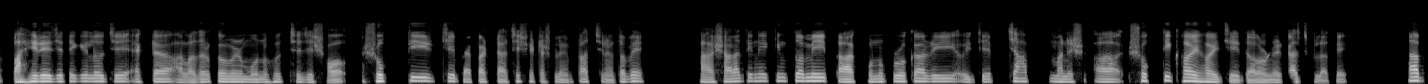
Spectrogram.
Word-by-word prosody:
বাহিরে 135 +4 +6
যেতে 140 +1 0
গেলেও 145 -1 +2
যে 140 - +2 0.2
একটা 120 +2 -1 0.2
আলাদা 105 +1 -1
রকমের 125 0 +2
মনে 115 0 0
হচ্ছে 120 0 -5
যে 115 - -1
শ - - -31 0.5
শক্তির 160 +2 +3 0.2
যে - - 0
ব্যাপারটা 115 -2 -3
আছে 135 - -5
সেইটা 130 -4 -6
আসলে 115 +1 -6
আমি 105 +2 -8
পাচ্ছি 120 - -4
না। - - -4
তবে, 145 +3 +1 0.7
আ - - +3 0.2
সারাদিনে 145 +5 0
কিন্তু 165 -1 -3
আমি 165 +1 +6 0.3
আ - - +7 0.2
কোনো 130 0 0
প্রকারই 140 0 +2 0.2
ঐযে 115 +2 -3 0.3
চাপ 140 -2 +1 0.3
মানে 125 -1 +1
শ - - -7 0.2
আ - - +4 0.3
শক্তি 170 +3 +1
ক্ষয় 160 -2 +6
হয় 120 -3 +4
যেই 105 -2 -1
ধরনের 105 +1 0
কাজগুলাতে, 105 -5 -5 0.7
আ - - +8
130 Hz, 170 wpm, -23 LUFS, 115-145 Hz, 0.7 s, আ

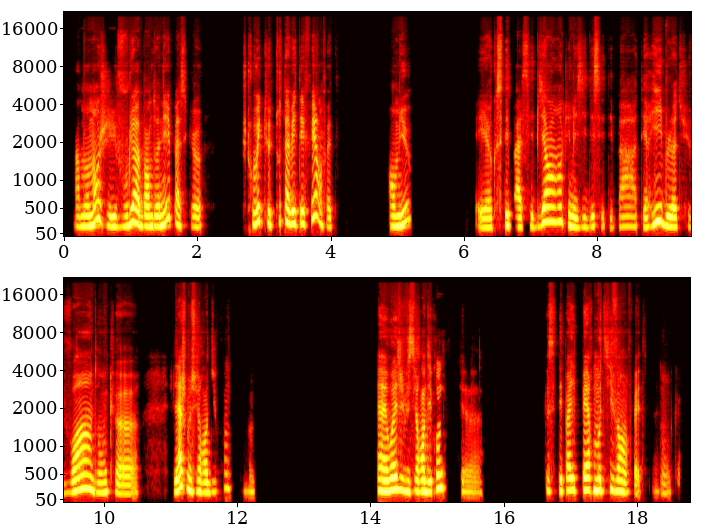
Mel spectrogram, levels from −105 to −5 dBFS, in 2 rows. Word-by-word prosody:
un 175 - -9
moment, 185 - +2
j'ai 180 - -2
voulu 180 +7 -1
abandonner 185 - +2
parce 200 - -6
que 175 -3 -8 0.6
je - - -20
trouvais 245 +5 +1
que 230 - -3
tout 235 +7 -6
avait 230 -4 +5
été 225 0 0
fait 320 +12 -1
en 210 - -3
fait, 165 -4 -11 0.8
en 180 0 -2
mieux 215 +11 +2 1.0
et 160 +1 -4
heu, - - -2
que - - -19
c'était 195 - +1
pas 175 -3 -6
assez 170 +1 -6
bien, 260 +9 +1
que 190 - -2
mes 170 -1 -2
idées, 170 +2 -7
c'était 165 -3 -16
pas 175 +1 -12
terrible, 180 -1 +2
tu 170 +1 -21
vois? 210 +8 +2
Donc, 180 +1 -4
heu, 155 - -3 0.6
là 225 +7 +7
je 265 - -7
me - - +4
suis 195 0 -1
rendu 180 +1 -3
compte 245 +4 -14 0.2
me 190 -1 -15 1.9
et 200 -2 +6
ouais, 220 +3 +7
je 225 - +1
me 195 - +2
suis 195 +1 -1
rendu 195 -1 +4
compte 245 +6 +2 0.2
que 95 -1 -12 1.0
que 205 - -7
cétait 200 0 -4
pas 210 +1 +1
hyper 220 +1 +2
motivant, 205 -1 +2
en 175 - -4
fait - - -9
donc 180 -4 -19
heu - - -26
195 Hz, 190 wpm, -23 LUFS, 175-220 Hz, 1.9 s, là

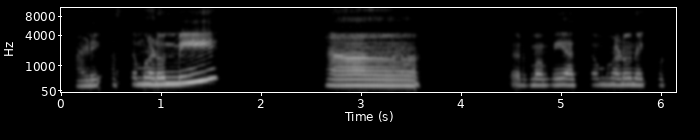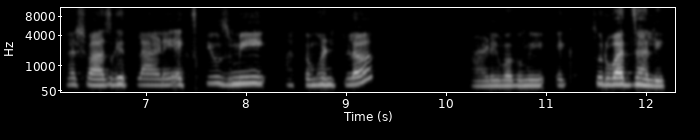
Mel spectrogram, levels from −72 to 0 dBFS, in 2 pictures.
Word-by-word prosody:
आणि 175 +3 -8
असं 205 +2 -17
म्हणून 220 +1 +1
मी 310 - +6 1.1
हां, 185 -1 +3 0.9
तर 190 - -15
मग 195 0 -7
मी 200 +1 -7
असं 200 0 -8
म्हणून 210 0 -6
एक 200 0 -7
मोठा 200 +2 -16
श्वास 195 -1 0
घेतला 215 -1 -4
आणि 200 0 -5
"एक्सक्यूज 235 +2 -7
मी", 240 +2 +2 0.2
असं 195 0 -12
म्हंटलं 210 - +1 1.0
आणि 165 +1 -8
मग 175 0 -3
मी 180 +1 -3
एक 190 +5 -13 0.2
सुरुवात 220 -1 +7
झाली. 190 -6 +2
205 Hz, 120 wpm, -31 LUFS, 185-220 Hz, 1.1 s, सुरुवात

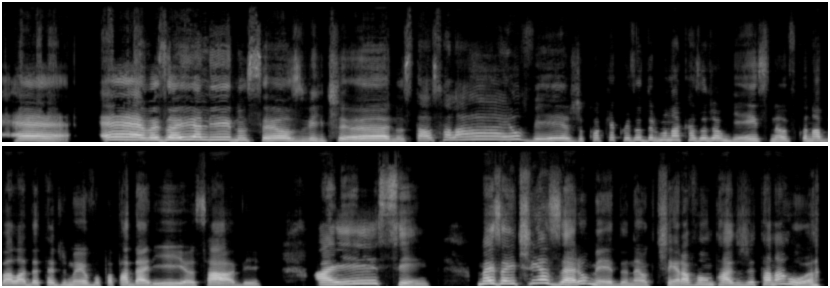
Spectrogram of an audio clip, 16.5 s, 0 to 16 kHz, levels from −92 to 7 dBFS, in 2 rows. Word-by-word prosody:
É, 250 +7 +3 0.3
é 310 -2 +5
mas 275 -1 +2
aí 290 +3 +5
ali 310 0 +1
nos 255 -1 -5
seus 245 -3 0
20 220 +1 -7
anos 215 -1 +2
tal, 240 +2 -3
você 265 - -17
fala: 290 0 -4 0.4
"Ah, 335 - -4
eu 365 0 -4
vejo 225 +1 -4
qualquer 260 +3 -12
coisa, 265 0 -9
eu - - -6
durmo 260 -2 -7
na 260 0 -2
casa 260 0 -6
de 260 - -3
alguém. 210 -4 -5
Senão 205 -1 -8
eu 215 - -5
fico 215 +3 -9
na 225 0 -1
balada 200 -1 +1
até 220 0 -4
de 200 0 -11
manhã 200 0 -2
eu 210 - -3
vou 205 +2 -9
para 215 - -5
padaria". 185 -4 0
Sabe? 150 -8 +3 0.6
Aí 285 +9 +2
sim, 175 - -5 0.5
mas 335 +4 +4
aí 330 0 +3
tinha 380 +3 +1
zero 245 +6 +3
medo, 180 - -3
né. 170 +1 -4
O 170 - -6
que 170 - -37
tinha 195 -3 -5
era 205 - +4
a - - +2
vontade 225 -3 -1
de 235 - -6
estar 250 +1 +1
na 265 +3 +2
rua. 200 - 0
235 Hz, 195 wpm, -23 LUFS, 205-265 Hz, 0.6 s, é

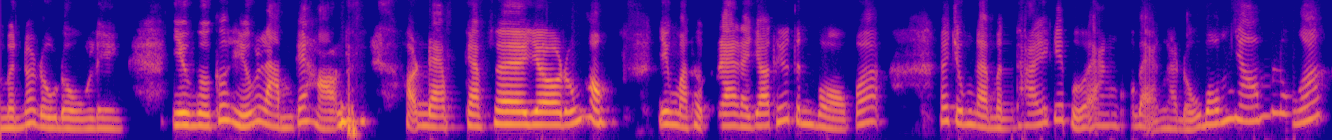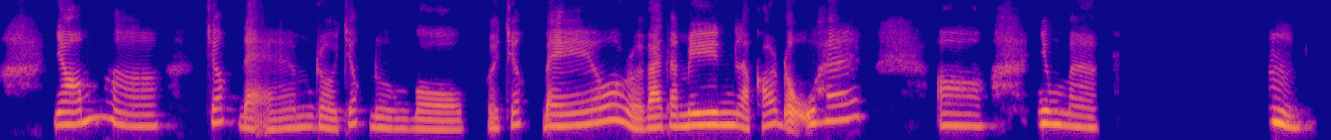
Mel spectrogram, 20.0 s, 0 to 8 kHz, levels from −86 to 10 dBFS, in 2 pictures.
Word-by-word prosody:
mình 180 0 0
nó 250 - +1
đù 180 -6 +1
đù 165 -1 0
liền. 170 -1 -4 0.4
Nhiều 225 0 +8
người 215 -1 +4
cứ 310 - +4
hiểu 225 -5 +3
lầm, 195 -9 +1
cái 280 - +2
họ 240 - +1 0.5
họ - - +3
nạp 195 -3 +1
cà 210 -1 +4
phê 235 -1 +9
vô, 230 -1 +9
đúng 240 +7 +3
hông? 255 0 +7 0.4
Nhưng 235 -1 +3
mà 195 - +1
thực - - -4
ra 215 0 +3
là 200 - +1
do 215 +2 +3
thiếu 285 +7 -1
tinh 240 -4 -1
bột 170 -6 -1
á. 255 +5 -1 0.5
Nói 285 - 0
chung 245 -4 0
là 195 - +3
mình 175 -2 -5
thấy 220 +4 -4
cái 310 - -2
bữa 180 -1 -1
ăn 215 0 -6
của 200 - -13
bạn 215 -7 -5
là 165 -1 -7
đủ 155 +2 -4
4 235 +4 +1
nhóm 300 +3 -1
luôn 425 - -5
á. 310 +5 0 0.5
Nhóm, 235 +9 0
ờ, 205 -4 -5 0.4
chất 265 +1 -6
đạm, 175 +3 -5
rồi 180 -4 -4
chất 245 -1 -9
đường 170 -3 -7
bột, 155 -1 -4 0.2
rồi - - -6
chất 230 +4 -6
béo, 235 +9 -1
rồi 240 - -1
vitamin 215 +4 +2
là 210 -3 -2
có 210 +4 -4
đủ 240 +1 0
hết. 315 +5 -3 0.5
Ờ, 215 - -6 0.7
nhưng 240 -2 +1
mà 190 -3 -4 1.3
Ừm. 205 -8 +2
215 Hz, 200 wpm, -20 LUFS, 185-245 Hz, 1.3 s, phê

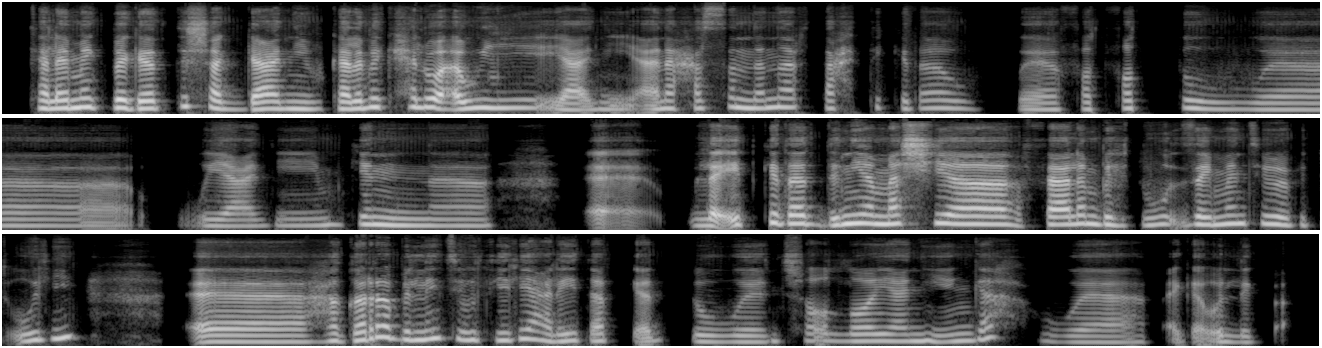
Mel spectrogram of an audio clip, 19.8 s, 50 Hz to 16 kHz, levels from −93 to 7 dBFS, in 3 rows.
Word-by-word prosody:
كلامِك 255 +2 +5
بجد 245 +2 +4
شجعني، 230 -4 +3
وكلامِك 230 +5 +3
حلو 280 -1 +2
أوي، 260 +3 +3
يعني 110 +2 -2
أنا 245 - 0
حاسة 250 +4 -7
إن 255 - +1
أنا 275 +3 -1
إرتحت 275 -1 -8
كده 245 -1 -10 0.2
وفضفضت، 220 +4 -9 0.2
و 220 -3 -6 1.2
ويعني 200 +1 -8
يمكن 225 -1 -2
آآ، 205 0 -8 1.0
لقيت 210 +2 +2
كده 270 -3 +4
الدنيا 260 +3 +4
ماشية 255 -2 +6
فعلًا 245 +5 +4
بهدوء، 230 +1 -4
زي 245 -1 0
ما 255 +3 +1
أنتِ 270 0 -3
ما 245 - +2
بتقولي 245 - -4 0.5
آآ، 200 0 +1
هاجرب 250 +8 +2
اللي 260 +3 +2
أنتِ 310 -2 -3
قلتِ 255 0 -5
لي 245 +4 -2
عليه 230 -2 -3
ده 230 0 -5
بجد، - - -6 0.2
وإن 200 0 -7
شاء 225 +1 -10
الله 220 0 -4
يعني 225 0 -4
ينجح، 235 +10 -8
وهابقى 195 -2 -11
آجي - - -11
أقول 200 - -7
لِك 185 0 -13
بقى. - - -22
235 Hz, 145 wpm, -19 LUFS, 210-255 Hz, 1.2 s, ماشية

